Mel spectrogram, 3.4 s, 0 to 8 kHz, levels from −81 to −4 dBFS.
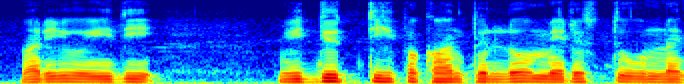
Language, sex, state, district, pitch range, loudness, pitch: Telugu, male, Telangana, Adilabad, 95-105 Hz, -16 LUFS, 100 Hz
